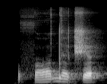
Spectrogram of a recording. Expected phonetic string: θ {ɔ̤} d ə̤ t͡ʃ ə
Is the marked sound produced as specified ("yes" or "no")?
yes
